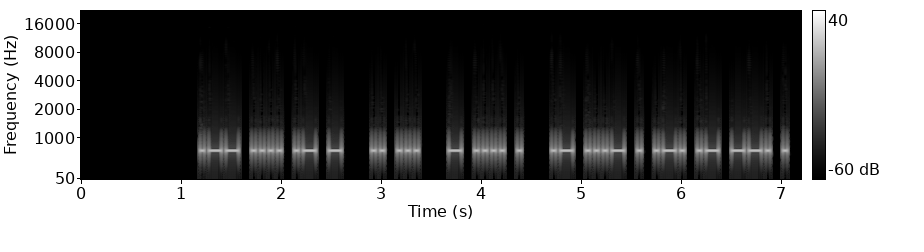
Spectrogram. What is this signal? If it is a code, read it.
Morse code, heard as a keyed tone, about 28 wpm, 700 Hz. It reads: WHAT IS THE AVERAGE
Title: Sentences from Top 1000 Words - Review Part 6 - 28wpm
